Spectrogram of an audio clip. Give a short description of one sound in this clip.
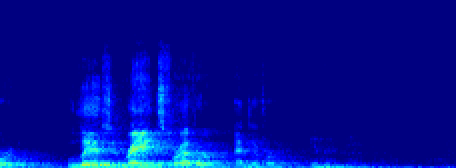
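An elderly man sings a chant through a microphone in an echoing room.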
